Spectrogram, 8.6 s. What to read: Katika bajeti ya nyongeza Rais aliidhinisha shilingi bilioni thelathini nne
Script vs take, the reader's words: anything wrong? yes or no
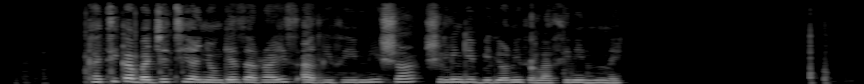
no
